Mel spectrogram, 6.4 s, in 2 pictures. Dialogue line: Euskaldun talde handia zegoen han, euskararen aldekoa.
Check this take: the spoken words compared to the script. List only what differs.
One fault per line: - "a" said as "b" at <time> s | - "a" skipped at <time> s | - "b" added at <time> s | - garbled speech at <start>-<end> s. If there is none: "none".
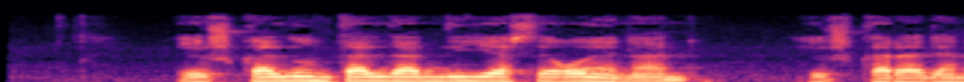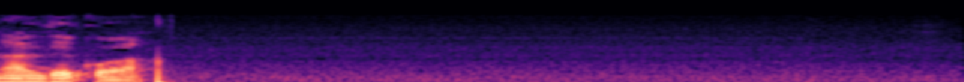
none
